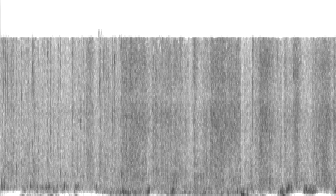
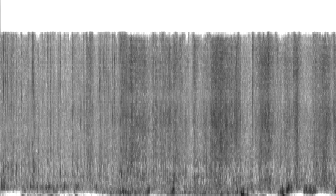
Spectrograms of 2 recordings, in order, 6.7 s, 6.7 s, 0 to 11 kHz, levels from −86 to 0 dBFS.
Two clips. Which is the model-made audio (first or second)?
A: second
